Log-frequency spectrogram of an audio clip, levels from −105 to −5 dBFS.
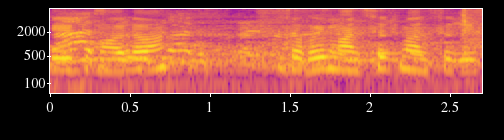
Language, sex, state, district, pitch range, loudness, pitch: Marathi, female, Maharashtra, Mumbai Suburban, 210-235 Hz, -16 LUFS, 225 Hz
